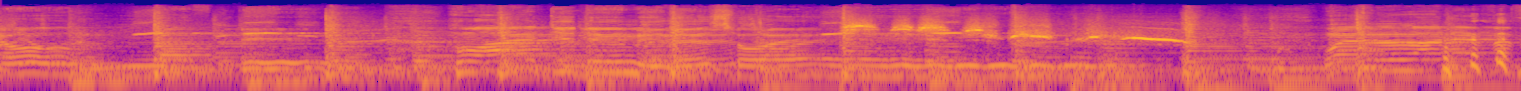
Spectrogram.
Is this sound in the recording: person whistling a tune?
yes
